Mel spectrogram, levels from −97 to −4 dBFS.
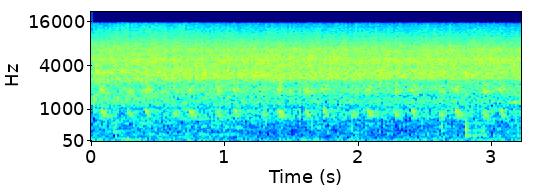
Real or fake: real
